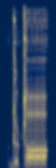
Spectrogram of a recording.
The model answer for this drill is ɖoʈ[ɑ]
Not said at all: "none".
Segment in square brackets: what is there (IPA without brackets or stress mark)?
ɑ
